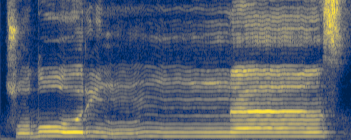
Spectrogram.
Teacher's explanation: را کے نیچے زیر ہے تو را باریک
